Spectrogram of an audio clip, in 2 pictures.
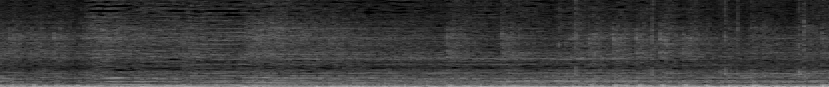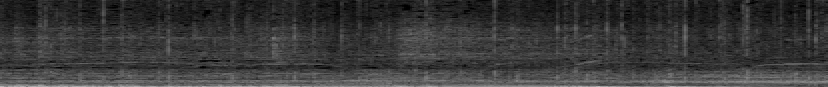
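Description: Live rock band with horns, guitar, bass and drums playing the closing bars of a song, with the crowd cheering and whooping. The band stops near the end, leaving the crowd cheering.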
